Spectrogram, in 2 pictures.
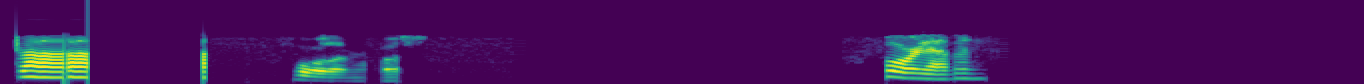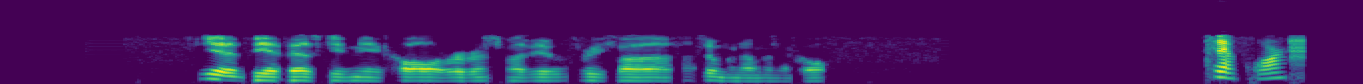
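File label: Police Dispatch; Raleigh; Southeast District; wake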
